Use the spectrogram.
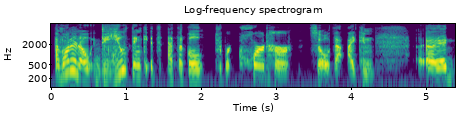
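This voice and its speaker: Sleep deprived writer calling radio show, stammery, super bright sharp voice, dry sound. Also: female voice, medium pitch, big pitch swings, moderate pace, dry recording. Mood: hooked, frazzled. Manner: stammering, breathlessly keen, repeats herself. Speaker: caller.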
